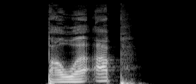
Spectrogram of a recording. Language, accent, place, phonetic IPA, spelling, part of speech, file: German, Germany, Berlin, [ˌbaʊ̯ə ˈap], baue ab, verb, De-baue ab.ogg
- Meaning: inflection of abbauen: 1. first-person singular present 2. first/third-person singular subjunctive I 3. singular imperative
